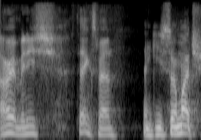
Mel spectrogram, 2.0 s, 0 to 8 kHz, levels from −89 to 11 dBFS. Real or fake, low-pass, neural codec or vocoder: real; 7.2 kHz; none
